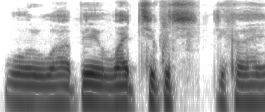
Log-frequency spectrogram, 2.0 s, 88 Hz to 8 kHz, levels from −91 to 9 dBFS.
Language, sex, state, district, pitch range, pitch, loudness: Hindi, male, Arunachal Pradesh, Longding, 130-135 Hz, 130 Hz, -15 LUFS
